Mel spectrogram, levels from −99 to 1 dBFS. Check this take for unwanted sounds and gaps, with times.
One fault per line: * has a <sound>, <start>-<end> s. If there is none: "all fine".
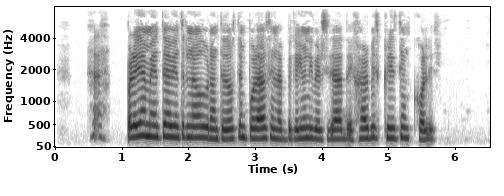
* has a laugh, 0.5-0.8 s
